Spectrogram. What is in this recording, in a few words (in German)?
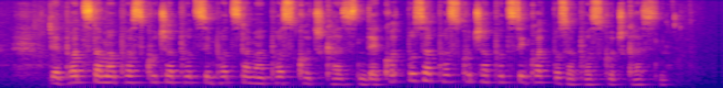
deutsch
